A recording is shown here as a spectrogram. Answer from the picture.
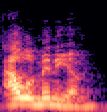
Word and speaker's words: aluminium: Or if you're in somewhere else, it's aluminium. Both are technically the proper pronunciation, depending on where you are in the world.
